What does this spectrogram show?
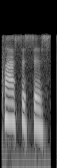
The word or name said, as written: classicist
